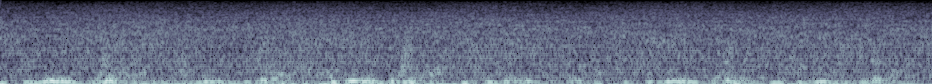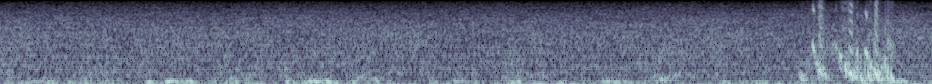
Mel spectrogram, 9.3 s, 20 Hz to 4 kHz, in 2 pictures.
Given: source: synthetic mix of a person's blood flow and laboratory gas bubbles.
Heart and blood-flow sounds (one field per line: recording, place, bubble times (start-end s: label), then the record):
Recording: Doppler ultrasound of blood flow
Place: precordium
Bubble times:
8.64-9.17 s: bubbles
From the record:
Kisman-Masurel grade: 212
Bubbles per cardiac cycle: several, 3 to 8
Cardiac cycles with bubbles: 1 to 10%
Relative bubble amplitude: moderate (0.250 to 0.450)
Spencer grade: 1 (occasional bubble signal discernible with the cardiac motion signal, with majority of cardiac periods free of bubbles)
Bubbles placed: anywhere in the cardiac cycle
